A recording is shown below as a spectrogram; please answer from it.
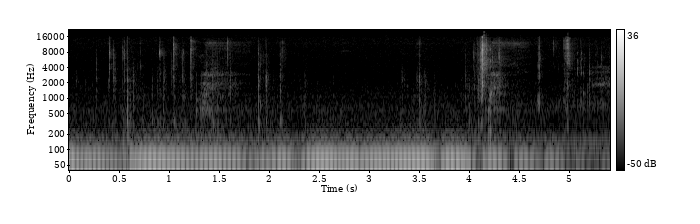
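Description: Keycaps are pressed and fitted onto a mechanical keyboard, giving a run of sharp plastic clicks and clacks at irregular intervals over a steady low hum, with one louder snap near the end.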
